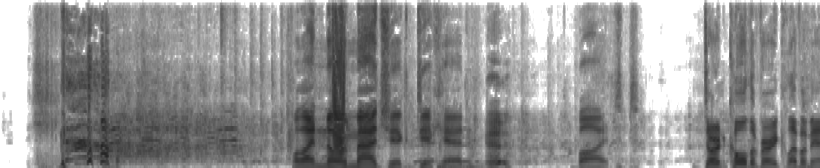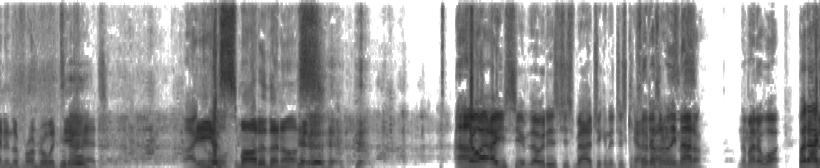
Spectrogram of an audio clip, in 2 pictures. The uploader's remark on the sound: Part of our 2017 UK Tour. Recorded at the Banshee Labyrinth in Edinburgh.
